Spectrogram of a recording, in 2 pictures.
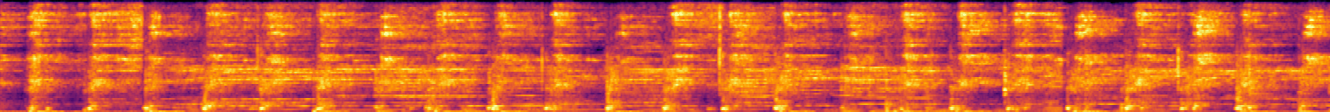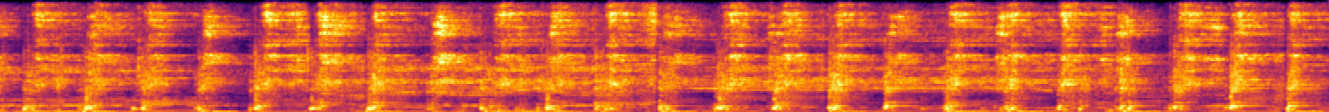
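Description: A woman singing a melody through a microphone and PA, over steady hand-drum beats and jingling, rattling percussion.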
